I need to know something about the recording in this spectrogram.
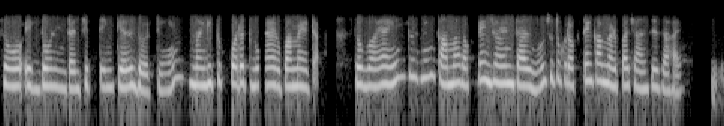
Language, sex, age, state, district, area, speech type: Goan Konkani, female, 18-30, Goa, Quepem, rural, conversation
